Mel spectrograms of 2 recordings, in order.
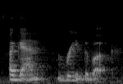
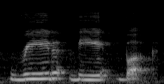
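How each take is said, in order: First: Said in the usual way. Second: Slow, spaced-out command; slow insistence. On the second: Real, not acted. Vlogger urging viewers to read, slow. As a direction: drag out each word as a plea.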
